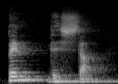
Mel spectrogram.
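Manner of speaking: drawn-out model of "pen deshita"; slow, careful teacher model. Shown as a demonstration. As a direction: pronounce "pen deshita" slowly so learners catch it. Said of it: "entonces puedo decir".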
